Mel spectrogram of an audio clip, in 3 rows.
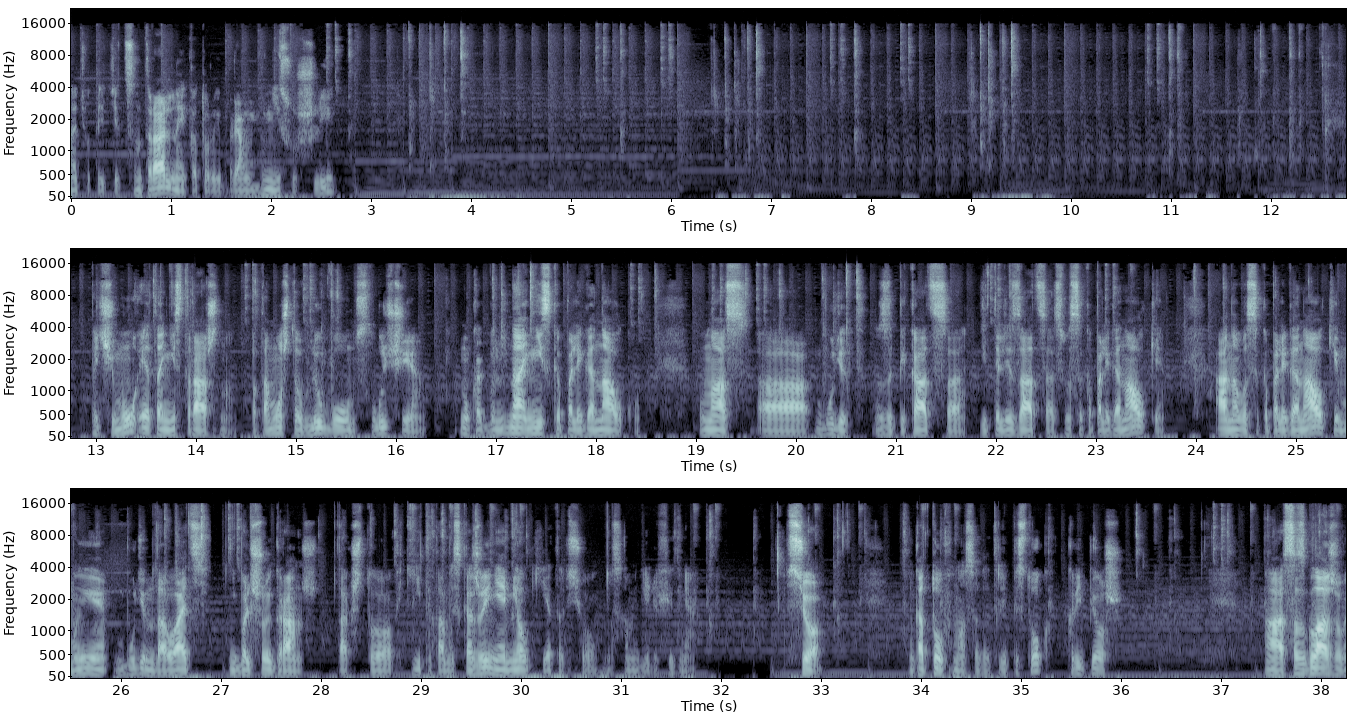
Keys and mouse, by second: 2.5 shift+click, 3.9 shift+y, 5.2 click, 6.8 shift+y, 7.5-9.4 shift+drag, 9.4 shift+y, 10.7 click, 11.0 middle click, 11.7 Tab, 11.9 shift+middle click, 12.2-13.5 middle drag, 13.7 shift+middle click, 13.9 Tab, 15.2-16.4 middle drag, 17.3 shift+y, 18.3 click, 19.1 click, 19.6 click, 20.6 shift+y, 21.9 click, 22.1 middle click, 23.3 middle click, 25.0 ctrl+z, 25.5 middle click, 26.3 g, 27.0 click, 27.3 middle click, 28.4 Tab, 28.9 middle click, 29.2 middle click, 29.6 middle click, 29.9-31.6 middle drag, 31.7 shift+middle click, 33.0 shift+middle click, 33.3 middle click, 33.6 click, 34.0 shift+middle click, 34.3 middle click, 36.3 shift+middle click, 37.2 shift+middle click, 37.6 middle click, 38.1 shift+middle click.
